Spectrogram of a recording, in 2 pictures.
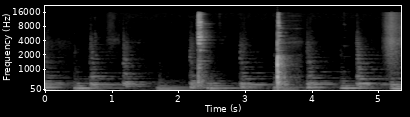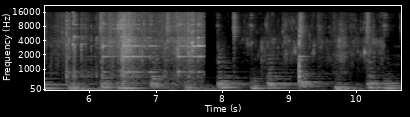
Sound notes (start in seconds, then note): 0.2 quirky music playing in background throughout video; 5.2 pieces dropping; 8.2 liquid pouring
